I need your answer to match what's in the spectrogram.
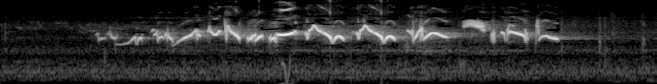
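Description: A purple finch sings a rich, rapid warble of slurred, bubbling notes that tumble up and down for over two seconds, with no other sounds in the background.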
